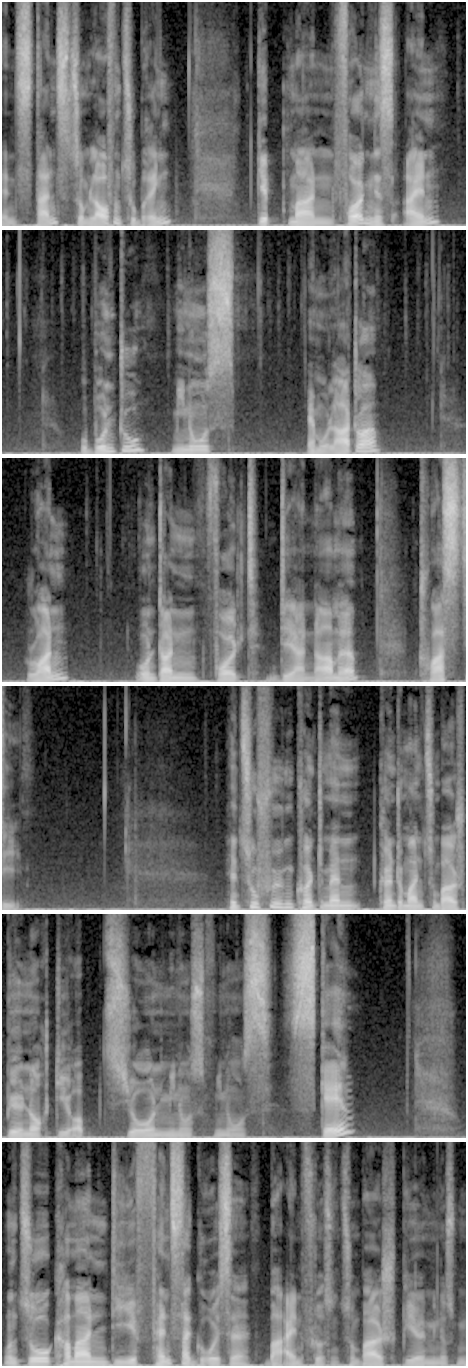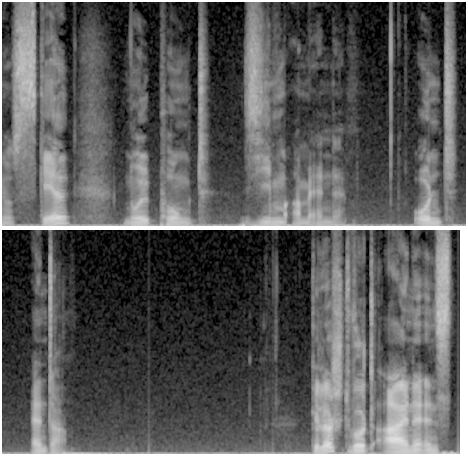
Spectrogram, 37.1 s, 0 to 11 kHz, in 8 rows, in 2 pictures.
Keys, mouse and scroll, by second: 4.5-11.8 typing, 16.0 space, 17.0 -, 18.8-21.3 typing, 24.1-25.1 typing, 33.0 Return.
